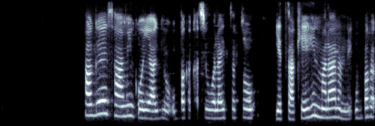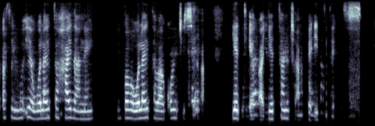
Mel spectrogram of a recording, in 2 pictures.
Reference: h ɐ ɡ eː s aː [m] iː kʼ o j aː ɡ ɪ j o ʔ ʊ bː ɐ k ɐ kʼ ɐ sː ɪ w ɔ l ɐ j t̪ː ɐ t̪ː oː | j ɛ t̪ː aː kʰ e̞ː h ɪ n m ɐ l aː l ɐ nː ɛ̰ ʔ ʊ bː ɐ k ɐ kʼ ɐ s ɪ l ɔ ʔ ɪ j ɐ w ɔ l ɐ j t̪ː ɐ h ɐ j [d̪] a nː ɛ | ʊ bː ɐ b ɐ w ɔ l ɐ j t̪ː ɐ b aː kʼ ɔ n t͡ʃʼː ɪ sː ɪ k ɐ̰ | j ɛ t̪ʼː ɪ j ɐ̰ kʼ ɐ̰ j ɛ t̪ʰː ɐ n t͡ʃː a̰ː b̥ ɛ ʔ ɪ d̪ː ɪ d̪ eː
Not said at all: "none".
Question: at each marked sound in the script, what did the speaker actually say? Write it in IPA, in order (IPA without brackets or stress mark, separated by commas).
m, d̪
